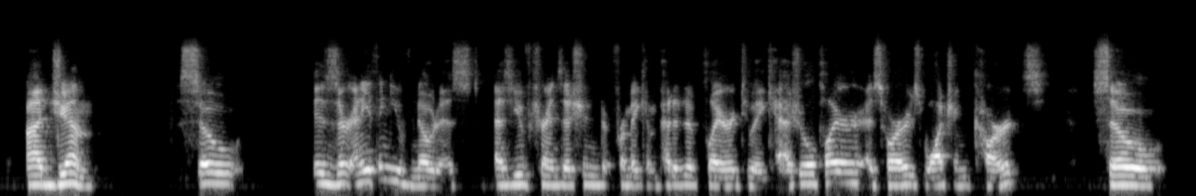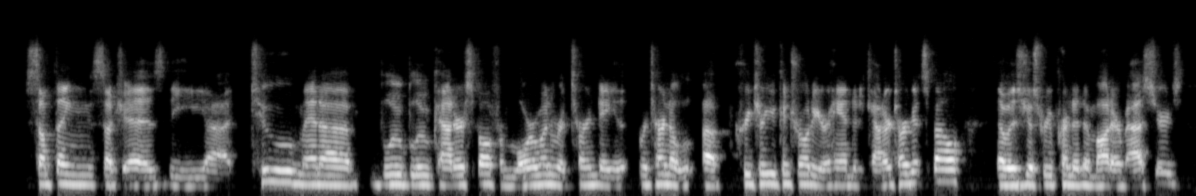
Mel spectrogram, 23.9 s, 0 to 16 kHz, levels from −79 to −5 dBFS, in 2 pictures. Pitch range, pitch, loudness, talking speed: 130-155 Hz, 140 Hz, -18 LUFS, 155 wpm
